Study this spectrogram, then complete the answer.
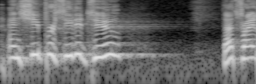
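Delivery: ordinary delivery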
